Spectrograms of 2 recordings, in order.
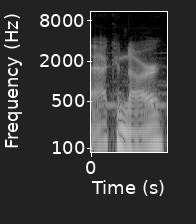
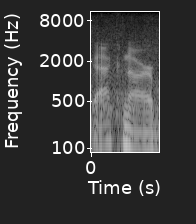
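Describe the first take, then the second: First: The name has a K and an extra vowel. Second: The name has a K sound, no extra vowel. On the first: This follows the written spelling. "I've been calling him Akinar because that's how it's spelled" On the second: This would be an acceptable compromise. "I'd even maybe ex accept like Aknar"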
